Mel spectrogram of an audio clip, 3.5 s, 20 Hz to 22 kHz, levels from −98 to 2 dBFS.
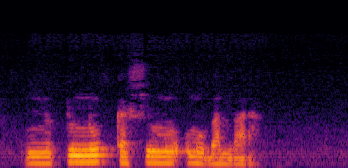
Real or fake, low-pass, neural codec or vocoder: real; 10.8 kHz; none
